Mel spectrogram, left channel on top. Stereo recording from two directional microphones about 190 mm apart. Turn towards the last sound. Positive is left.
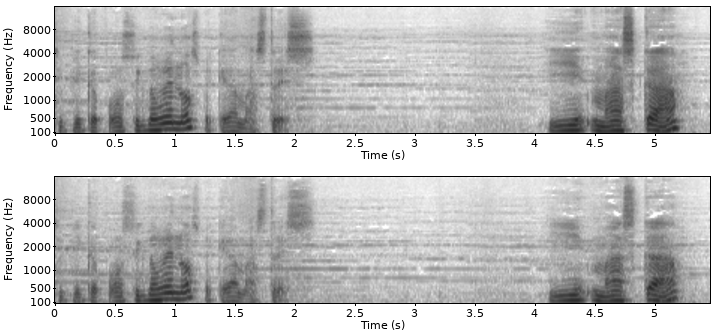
turn(degrees=45)  # may be behind; listen again after turning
